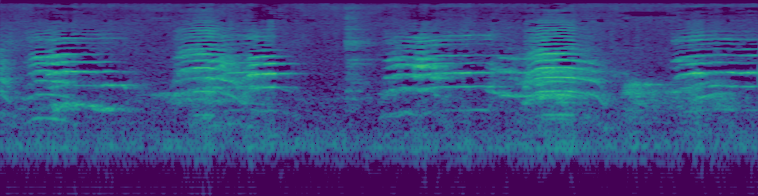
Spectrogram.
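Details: House cat failing to jump off a waxed floor, producing drawn-out, wavering meows in overlapping bursts, quieter and more distant, with a steady hum of indoor background.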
